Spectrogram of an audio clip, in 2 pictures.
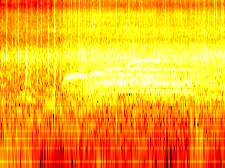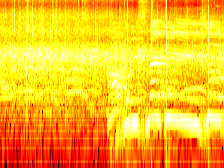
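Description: A crowd at a Nanatsu No Taizai cosplay performance applauds loudly and steadily, mixed with cheers, while voices shout over it.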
